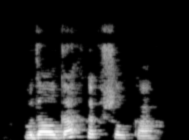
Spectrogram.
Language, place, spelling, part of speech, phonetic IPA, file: Russian, Saint Petersburg, в долгах как в шелках, phrase, [v‿dɐɫˈɡax kak f‿ʂɨɫˈkax], LL-Q7737 (rus)-в долгах как в шелках.wav
- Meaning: deep in debt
